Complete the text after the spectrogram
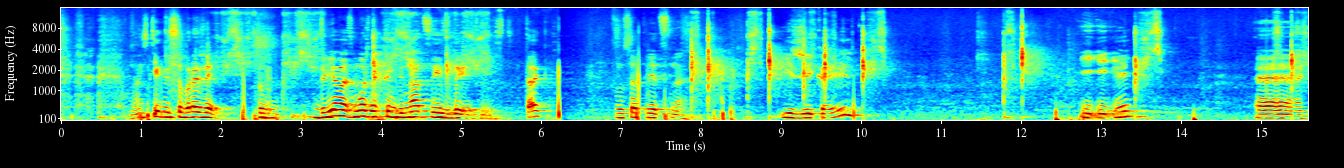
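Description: A young man lectures calmly in an echoing room.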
